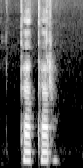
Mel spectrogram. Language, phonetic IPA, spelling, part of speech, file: Polish, [ˈtatar], tatar, noun, LL-Q809 (pol)-tatar.wav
